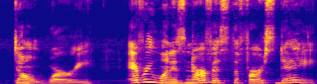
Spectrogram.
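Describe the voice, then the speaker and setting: A woman performs a put-on character voice with lively intonation and a fairly high pitch. She keeps a moderate pace in a very clean recording with a silent background. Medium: read story. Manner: gushing.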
